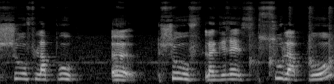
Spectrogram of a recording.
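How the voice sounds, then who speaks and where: Music plays behind a woman speaking at a fairly slow pace. Her pitch varies in an ordinary way. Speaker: beauty salon owner. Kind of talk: product demonstration. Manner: halting; loud. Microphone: far from the mic.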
